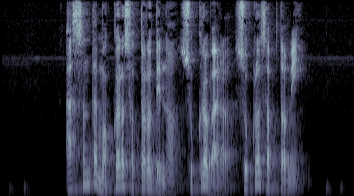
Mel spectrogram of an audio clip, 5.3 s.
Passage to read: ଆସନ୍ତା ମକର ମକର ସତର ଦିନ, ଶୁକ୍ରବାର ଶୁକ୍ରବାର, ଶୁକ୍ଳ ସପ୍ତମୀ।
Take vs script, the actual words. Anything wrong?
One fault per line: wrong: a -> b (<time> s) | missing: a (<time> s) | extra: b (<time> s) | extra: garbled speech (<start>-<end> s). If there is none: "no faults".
missing: ମକର (1.9 s)
missing: ଶୁକ୍ରବାର (3.4 s)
